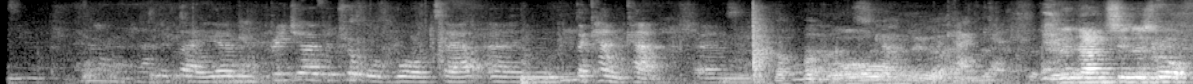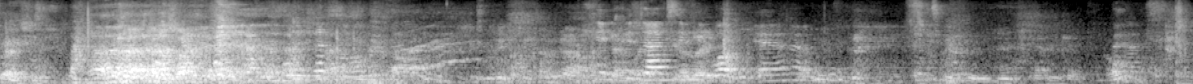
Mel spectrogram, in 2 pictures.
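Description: A woman speaks calmly into a microphone in a small echoing room.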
